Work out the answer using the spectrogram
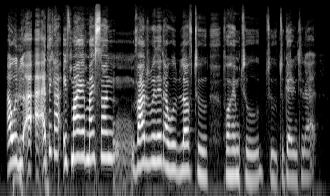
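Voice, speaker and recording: Speaking with a French accent, a woman uses a fairly high pitch with very wide pitch swings and big swings in loudness. She keeps a moderate pace with hardly any pauses on a very clean recording with a silent background. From French Guiana. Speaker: social media influencer and former radio host. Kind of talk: casual interview chat. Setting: podcast recording.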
